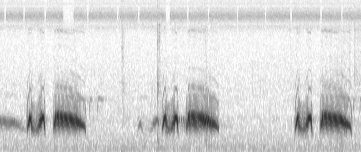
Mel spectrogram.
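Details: Wild-caught spotted dove, described as a very persistent bird, calling loudly: a short double-noted coo followed by a longer, steady, low coo, the phrase repeated about every two seconds in a quiet setting.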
